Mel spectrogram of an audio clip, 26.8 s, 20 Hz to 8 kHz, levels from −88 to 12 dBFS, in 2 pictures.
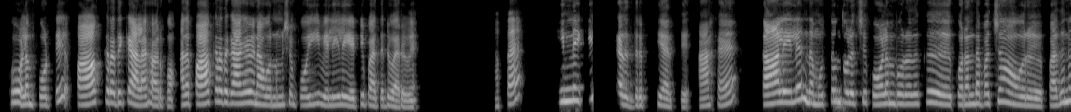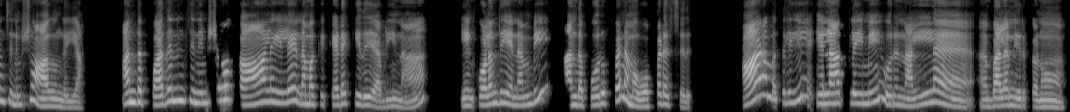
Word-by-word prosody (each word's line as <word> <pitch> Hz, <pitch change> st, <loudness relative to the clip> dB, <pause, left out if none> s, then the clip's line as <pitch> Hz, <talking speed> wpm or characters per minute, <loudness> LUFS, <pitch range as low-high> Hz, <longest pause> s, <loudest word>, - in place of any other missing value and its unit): கோலம் 245 Hz, -5 st, 0 dB
போட்டு, 220 Hz, +8 st, -5 dB, 0.3 s
பார்க்கறதுக்கே 280 Hz, +3 st, +4 dB
அழகா 220 Hz, -1 st, +2 dB
இருக்கும், 195 Hz, -2 st, -8 dB
அதை 250 Hz, -, +1 dB
பார்க்கிறதுக்காகவே 280 Hz, 0 st, +4 dB
நான் 230 Hz, -2 st, +1 dB
1 220 Hz, -, -6 dB
நிமிஷம் 230 Hz, 0 st, -8 dB
போய் 225 Hz, +3 st, -4 dB
வெளியில 220 Hz, +2 st, -1 dB
எட்டி 245 Hz, +5 st, -8 dB
பார்த்துட்டு 200 Hz, 0 st, -3 dB
வருவேன். 170 Hz, 0 st, -5 dB, 1.0 s
அப்ப, 195 Hz, -, -27 dB, 0.7 s
இன்னைக்கு 340 Hz, +3 st, +1 dB, 0.4 s
அது 220 Hz, -, -1 dB
திருப்தியா 210 Hz, 0 st, -5 dB
இருக்கு. 170 Hz, -1 st, -11 dB, 0.2 s
ஆக, 220 Hz, -, -6 dB, 0.6 s
காலையில 290 Hz, +6 st, +6 dB
இந்த 275 Hz, -5 st, 0 dB
முற்றம் 295 Hz, +5 st, -6 dB
தொளிச்சு 270 Hz, +1 st, -3 dB
கோலம் 255 Hz, +2 st, -1 dB
போடுறதுக்கு, 250 Hz, +3 st, -4 dB, 0.3 s
குறைந்தபட்சம் 255 Hz, +5 st, -3 dB, 0.2 s
ஒரு 210 Hz, -1 st, -2 dB, 0.2 s
15 300 Hz, +6 st, -1 dB
நிமிஷம் 315 Hz, +8 st, -1 dB
ஆகுங்கய்யா, 170 Hz, -5 st, -3 dB, 0.6 s
அந்த 295 Hz, +1 st, +3 dB, 0.2 s
15 325 Hz, +7 st, +2 dB
நிமிஷம், 335 Hz, +6 st, -1 dB, 0.2 s
காலையல 285 Hz, +5 st, +3 dB, 0.2 s
நமக்கு 245 Hz, -1 st, -2 dB
கிடைக்கிது 240 Hz, -1 st, -1 dB
அப்பிடினா, 175 Hz, -2 st, -5 dB, 0.7 s
என் 200 Hz, -, -3 dB
குழந்தைய 265 Hz, +4 st, +2 dB
நம்பி, 235 Hz, +9 st, -1 dB, 0.4 s
அந்த 220 Hz, -1 st, +1 dB
பொறுப்பை 270 Hz, +8 st, -1 dB
நம்ம 215 Hz, -, +2 dB, 0.2 s
ஒப்படைச்சது. 235 Hz, +3 st, -5 dB, 0.8 s
ஆரம்பத்திலேயே 390 Hz, -6 st, +2 dB, 0.2 s
எல்லாத்திலயுமே, 265 Hz, +1 st, +3 dB, 0.2 s
"ஒரு 230 Hz, 0 st, -3 dB
நல்ல 235 Hz, +10 st, 0 dB, 0.8 s
பலன் 210 Hz, +1 st, +4 dB
இருக்கணும், 175 Hz, -3 st, -4 dB
250 Hz, 115 wpm, -24 LUFS, 220-285 Hz, 1.0 s, காலையில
